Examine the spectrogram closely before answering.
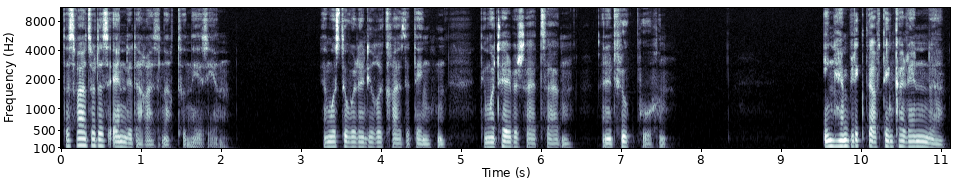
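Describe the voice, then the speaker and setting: An actor narrating a literary German radio play as a sober, measured third-person storyteller. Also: male voice, fairly low pitch, gravelly, dark tone.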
